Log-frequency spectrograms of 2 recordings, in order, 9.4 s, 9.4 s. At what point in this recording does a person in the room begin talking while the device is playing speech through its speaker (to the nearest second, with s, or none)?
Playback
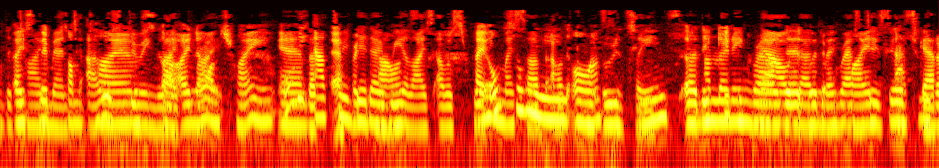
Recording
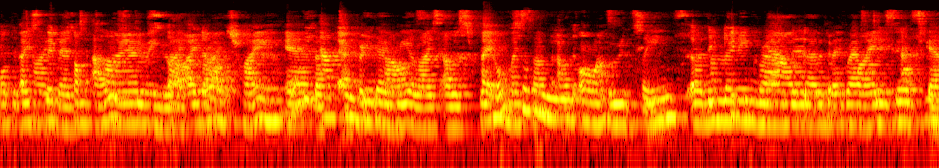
none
